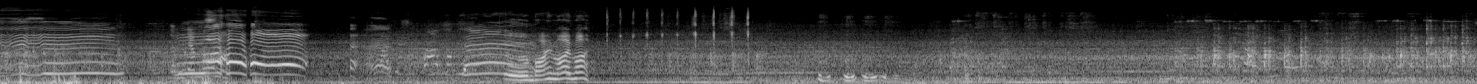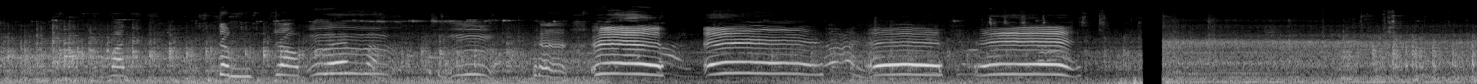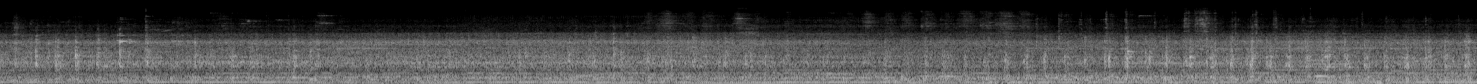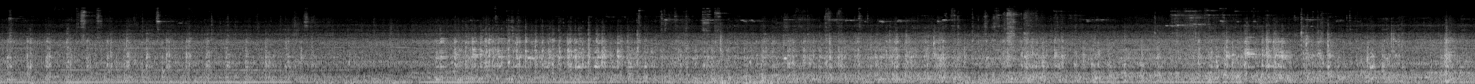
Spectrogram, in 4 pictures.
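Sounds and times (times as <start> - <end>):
diesel engine droning: 0.0 - 59.0
steel tracks clattering: 0.0 - 59.0.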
